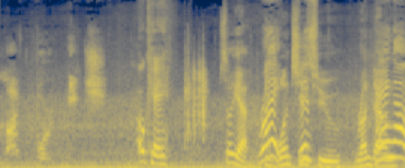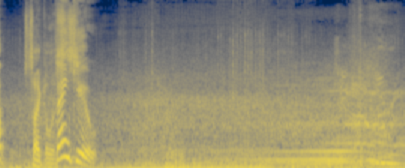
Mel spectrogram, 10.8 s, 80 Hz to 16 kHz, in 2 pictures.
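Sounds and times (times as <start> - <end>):
speech: 0.5 - 6.8
video game car engine revving: 3.0 - 10.8.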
